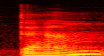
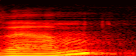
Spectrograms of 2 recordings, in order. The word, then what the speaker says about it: them: here would be that if it stops it's going to sound more like a d like Dem instead of them or breed instead of breathe uh I do have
